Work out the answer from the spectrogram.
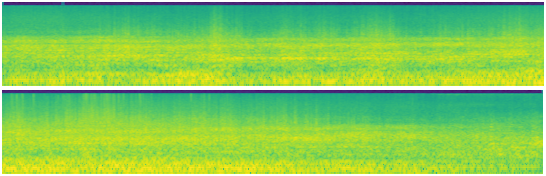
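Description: Airplane rolling down a runway and taking off, a loud, dense engine roar that stays strong and steady for the whole stretch.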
